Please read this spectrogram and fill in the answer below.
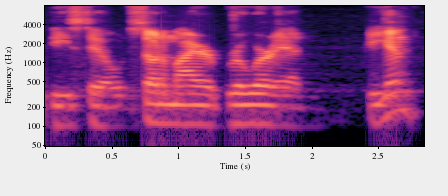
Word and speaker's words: Kagan: Is that how you say her name? I'm trying to figure out how you say her name. I keep forgetting how you say. Justice Roberts, Kagan. That's how you say her name. Kagan, Justice Kagan.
